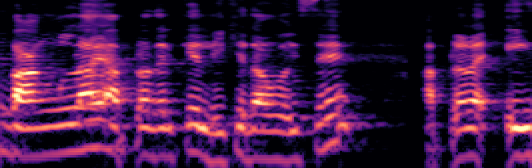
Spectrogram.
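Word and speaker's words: حاء: বা ওবা ও বাবা এই যে বাংলায় আপনাদেরকে লিখে দেওয়া হয়েছে আপনারা এই যে বাংলা যেটা লিখে দেওয়া হয়েছে এইটা আপনারা পড়বেন।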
